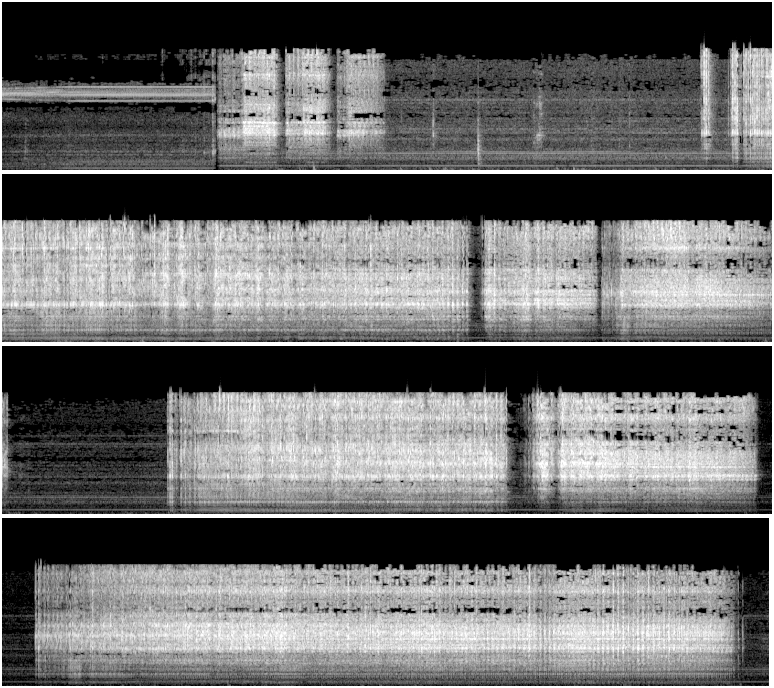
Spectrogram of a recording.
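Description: Wood lathe spinning a large ash table-leg blank while a spindle gouge cuts the shoulder from square to round, a steady hum under rough cutting noise. The lathe comes up to speed in the first second or two, the cutting starts about two seconds in, and it stops briefly several times as the tool is lifted.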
